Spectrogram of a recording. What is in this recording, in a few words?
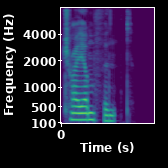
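"triumphant" British English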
